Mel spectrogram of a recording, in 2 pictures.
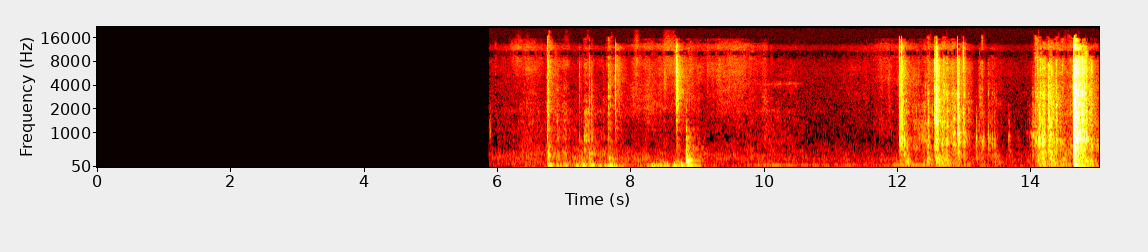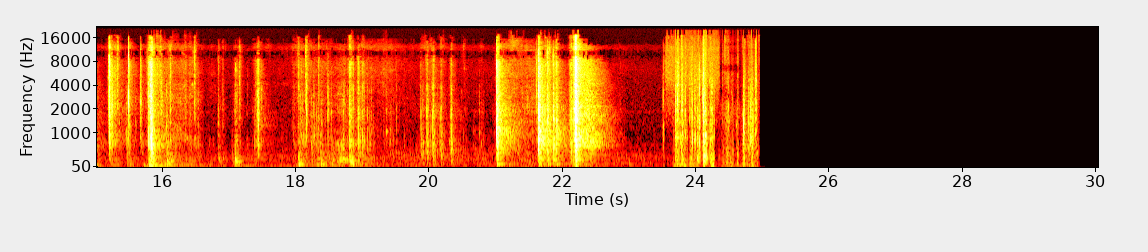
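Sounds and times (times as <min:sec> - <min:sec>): plastic organizer knocks and rattles: 0:14.1 - 0:16.4, 0:21.0 - 0:22.5.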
